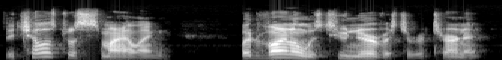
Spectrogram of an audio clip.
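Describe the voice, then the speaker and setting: Expressive, bright-voiced male story narrator. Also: fairly high pitch, brisk, no room sound, studio quality. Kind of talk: expressive scripted fan fiction narration.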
